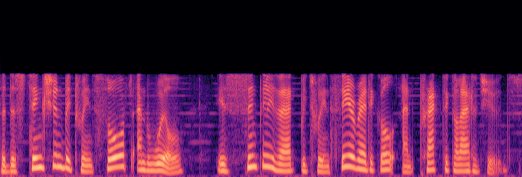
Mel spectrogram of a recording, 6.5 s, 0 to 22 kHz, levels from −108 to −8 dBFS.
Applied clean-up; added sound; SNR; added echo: neural separator model SepFormer WHAM!.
